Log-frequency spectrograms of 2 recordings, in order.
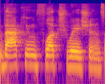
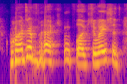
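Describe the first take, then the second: First: Said in the usual way. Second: Amused, higher, laughing through the term; laughing repeat. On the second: Real, not acted. Guest laughing at her own physics tangent, amused. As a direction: chuckle at your own jargon.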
